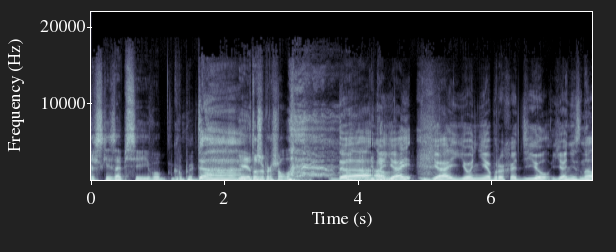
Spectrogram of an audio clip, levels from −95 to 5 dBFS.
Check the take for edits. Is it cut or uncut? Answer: uncut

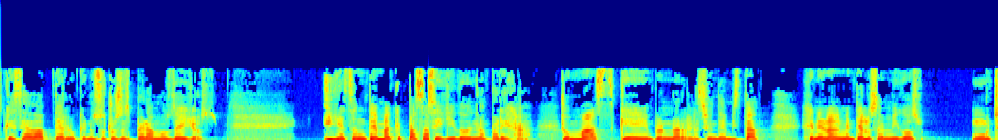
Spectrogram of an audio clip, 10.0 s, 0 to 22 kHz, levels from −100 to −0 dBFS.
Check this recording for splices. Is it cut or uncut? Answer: cut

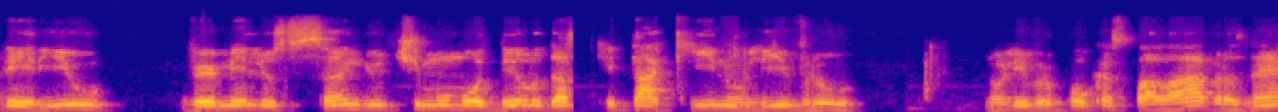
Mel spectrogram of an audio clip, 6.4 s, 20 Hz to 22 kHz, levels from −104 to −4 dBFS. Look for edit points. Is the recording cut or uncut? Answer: cut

